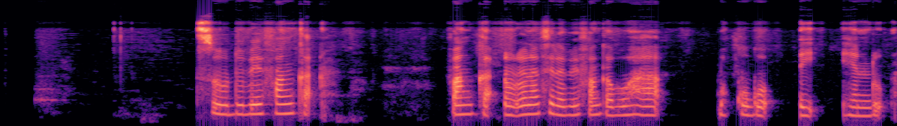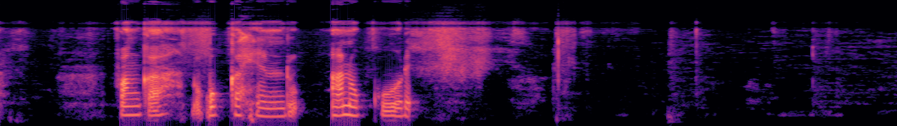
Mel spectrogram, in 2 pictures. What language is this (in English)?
Fula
